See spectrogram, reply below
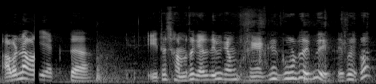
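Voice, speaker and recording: A woman's voice: a little high, lively intonation, very fast, fairly bright tone, a little hiss or hum. A woman filming cats on an empty street at night, chatting casually and coaxing them with affectionate, repetitive baby talk.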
